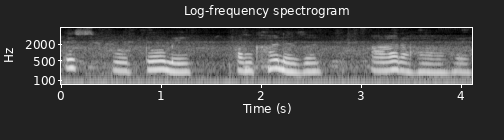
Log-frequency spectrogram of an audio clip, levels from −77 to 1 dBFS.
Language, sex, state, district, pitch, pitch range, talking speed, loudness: Hindi, female, Madhya Pradesh, Umaria, 220 Hz, 205-240 Hz, 115 wpm, -17 LUFS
